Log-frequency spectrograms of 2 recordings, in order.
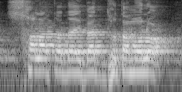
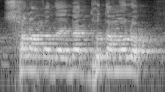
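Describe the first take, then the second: No difference in how they are said.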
